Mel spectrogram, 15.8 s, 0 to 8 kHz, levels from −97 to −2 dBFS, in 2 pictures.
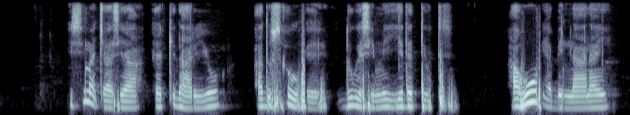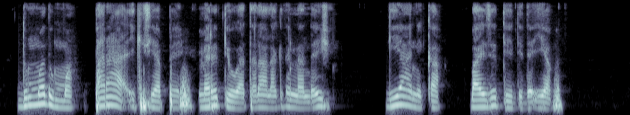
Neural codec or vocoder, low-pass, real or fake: none; 7.2 kHz; real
